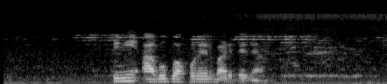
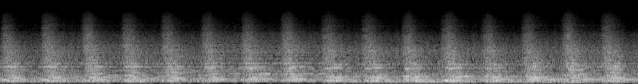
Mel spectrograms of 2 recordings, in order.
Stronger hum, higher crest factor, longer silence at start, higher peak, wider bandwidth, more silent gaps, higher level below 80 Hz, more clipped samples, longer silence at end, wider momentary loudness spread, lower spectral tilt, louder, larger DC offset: first, 50 Hz at -45 dBFS vs none; about the same, 20 dB vs 16 dB; about the same, 0.05 s vs 0 s; second, -6 dBFS vs -2 dBFS; about the same, 11.5 kHz vs 12.5 kHz; neither; about the same, -50 dBFS vs -54 dBFS; neither; about the same, 0 s vs 0 s; first, 22 LU vs 2 LU; about the same, -6.5 dB/octave vs -7 dB/octave; second, -23 LUFS vs -19 LUFS; neither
